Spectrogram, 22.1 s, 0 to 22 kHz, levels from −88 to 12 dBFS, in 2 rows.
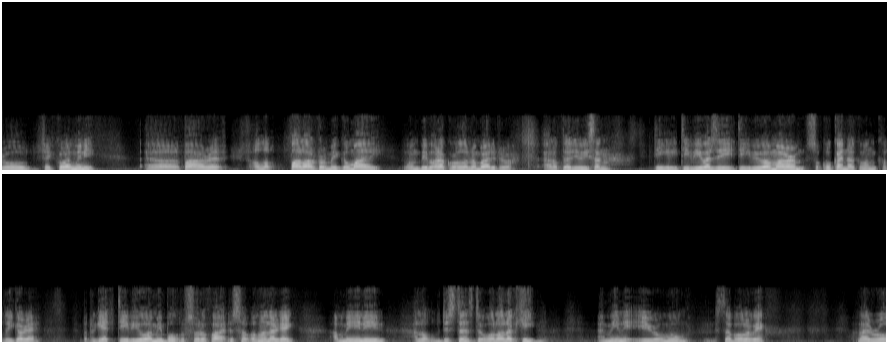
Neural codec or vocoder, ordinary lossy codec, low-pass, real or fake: codec, 16 kHz in and 24 kHz out, 0.4 kbps, LongCat-Audio-Codec, fine tuned four codebook decoder; none; 7.2 kHz; fake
